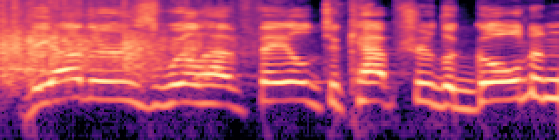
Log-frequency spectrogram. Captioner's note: cheers and applause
